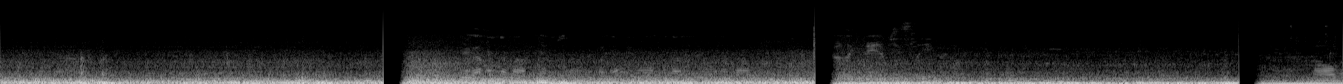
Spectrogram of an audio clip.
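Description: A car's engine and tyres rumble low and steady from inside the car.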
